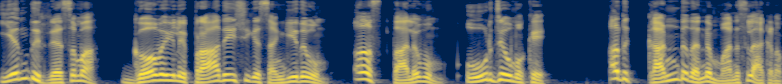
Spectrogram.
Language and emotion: Malayalam, surprised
